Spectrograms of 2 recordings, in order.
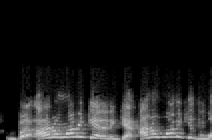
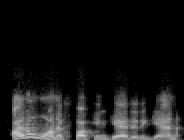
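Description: First: Insistent. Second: Said in the usual way. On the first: Real, not acted. Repeats the line with more force.

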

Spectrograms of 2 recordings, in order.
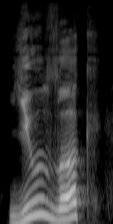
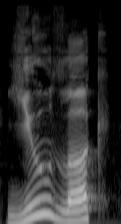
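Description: No difference in how they are said.

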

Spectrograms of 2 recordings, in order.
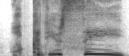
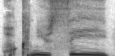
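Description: First: High eager voiced question. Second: Excited hushed whisper; eager whisper. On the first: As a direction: ask it again, higher and eager. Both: A narrator's reading. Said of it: "asked the others eagerly".

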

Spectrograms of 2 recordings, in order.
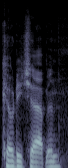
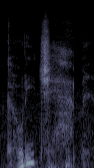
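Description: First: Said in the usual way. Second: Slow hushed whisper, rising. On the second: Real, not acted. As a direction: breathe the name in awe. Name said then repeated whispered.

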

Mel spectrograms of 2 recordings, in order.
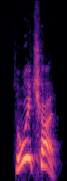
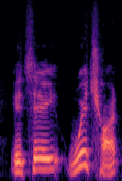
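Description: First: Higher, punchy mock quote of a politician's slogan; quoting Trump. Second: Said in the usual way. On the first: Host echoing Trump's slogan, higher mock punch. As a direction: fire the slogan off like Trump on a rally stage. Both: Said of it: "Donald Trump said".

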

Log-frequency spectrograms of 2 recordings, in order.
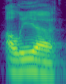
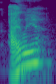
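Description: First: Aliyah said as uh-LEE-uh, falling; unsure pronunciation try. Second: Aliyah? said as eye-LEE-uh, rising as a question; Aliyah? opened with eye, eye-LEE-uh, unsure; second pronunciation try. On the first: Groping for the name of the swell, Aliyah said uh-LEE-uh. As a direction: Aliyah with a short first vowel, uh-LEE-uh. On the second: Trying again for the swell's name, Aliyah? as eye-LEE-uh. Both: Shown as a demonstration. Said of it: "What are they called again?".

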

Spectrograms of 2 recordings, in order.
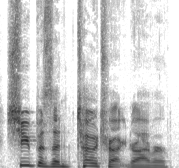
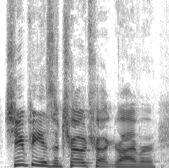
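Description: First: Shoup said as one syllable, no "ee" ending. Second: Shoupy with an added "ee" ending; two-syllable Shoupy. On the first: Newsreader reads the tow truck driver's name, Shoup as one syllable. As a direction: read "Shoup" to end on the p sound. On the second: Reader corrects the driver's name, Shoupy with an "ee" ending. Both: Shown as a demonstration. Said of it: "I think it's pronounced Shoupy".

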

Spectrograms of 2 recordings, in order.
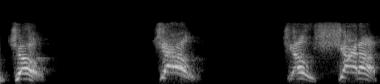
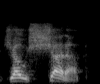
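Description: First: Retold scream over the speakerphone; screaming at him. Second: A quieter, clipped "Joe, shut up"; retelling the order with only a bit of heat; half-hearted retold snap at the caller; mild mock yell. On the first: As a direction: shriek "Joe, Joe, Joe, shut up" to stop the caller. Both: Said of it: "I scream at him".

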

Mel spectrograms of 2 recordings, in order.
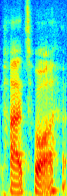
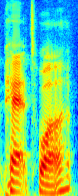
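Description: First: Patois with an open ah, pah-twah; the right way. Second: Patois with a flat short a as in pat, pat-wah; mimicking the wrong way. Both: Shown as a demonstration. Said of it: "You said patois, and I said patois".

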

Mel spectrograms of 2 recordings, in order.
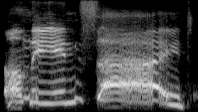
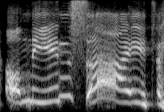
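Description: First: Much higher, very slow wail; mock sobbing kid. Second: Much higher, slow wailing cry; mock sobbing kid. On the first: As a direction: drag it out like a wailing child. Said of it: "I was like". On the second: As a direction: wail it like a heartbroken child. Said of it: "And he's".

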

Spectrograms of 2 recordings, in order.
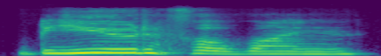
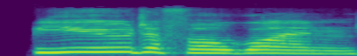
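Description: First: Purring. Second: "beautiful one" purred a touch brighter and fuller; purring. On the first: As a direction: let "Beautiful one" purr out, lingering. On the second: Lady purrs again over the tiger, lifted purr. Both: Acted. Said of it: "she purred".

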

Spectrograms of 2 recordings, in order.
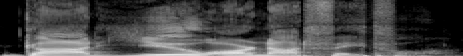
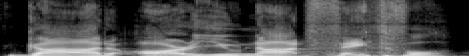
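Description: First: "God, you are not faithful." slow, flat, final like an accusation; grumbling statement. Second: "God, are you not faithful?" slow, pleading, rising as a real question; lament as a question. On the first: Pastor demonstrating a grumbler's accusation, slow and final. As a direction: state it as a closed verdict. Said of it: "have an exclamation point". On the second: Pastor demonstrating a lament to listeners, slow and questioning. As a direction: ask it like an honest cry to God. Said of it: "often ends with a question mark". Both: Shown as a demonstration.

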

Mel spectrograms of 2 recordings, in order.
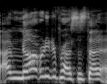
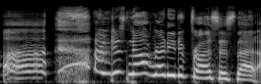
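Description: First: Said in the usual way. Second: High, slow, laughing through it; words squeezed out through laughter. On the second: Real, not acted. Laughing at her own joke.

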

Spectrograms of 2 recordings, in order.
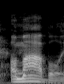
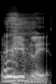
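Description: First: Amably said as uh-MAH-buh-lee, stress on the second syllable; correct pronunciation. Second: A Meebly said as uh-MEE-blee, long ee; wrong pronunciation. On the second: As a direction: mangle the name as A Meebly. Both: Shown as a demonstration. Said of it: "you're butchering my last name".

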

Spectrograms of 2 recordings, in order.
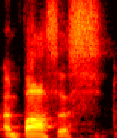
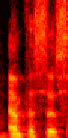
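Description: First: "emphasis" stressed on the second syllable, em-PHA-sis; wrong-syllable stress. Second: Said in the usual way. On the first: Shown as a demonstration. Joking with co-host about the Fs, "emphasis" wrongly stressed as em-PHA-sis. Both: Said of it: "You put the emphasis on the wrong syllable".

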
